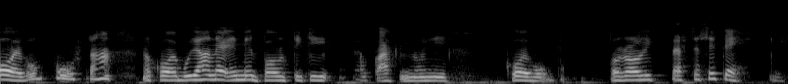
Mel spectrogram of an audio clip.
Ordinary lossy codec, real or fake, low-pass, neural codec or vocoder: none; fake; 14.4 kHz; codec, 44.1 kHz, 3.4 kbps, Pupu-Codec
